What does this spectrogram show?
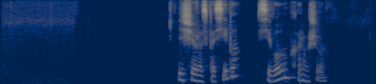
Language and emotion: Russian, positive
